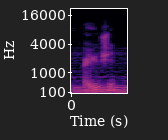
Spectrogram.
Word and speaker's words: Ryujin: and then we'll do some Mariah uh ryujin ryujin that's how you pronounce it uh work on this questline I'm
